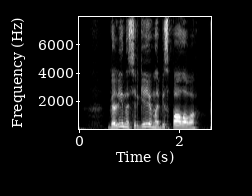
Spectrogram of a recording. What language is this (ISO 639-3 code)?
rus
